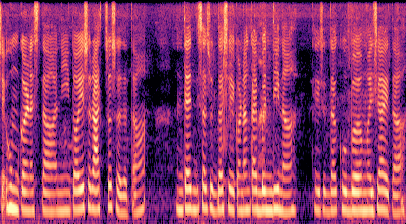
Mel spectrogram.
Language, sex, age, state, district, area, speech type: Goan Konkani, female, 18-30, Goa, Ponda, rural, spontaneous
